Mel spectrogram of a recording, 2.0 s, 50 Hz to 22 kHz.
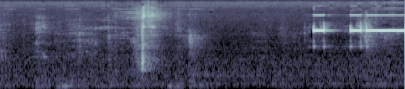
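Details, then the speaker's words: Logic probe on powered Z-RAM Ultra 2 card for Apple //c, connected to 5V and 0V rails: low tone for 0 V, steady high tone for 5 V, breaking once; probe reads reference levels correctly before checking broken traces. "high tone for five volts and then when it's uh when it's make when it's uh picking up any sort of uh you know pulsing you can hear it makes a specific sound"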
